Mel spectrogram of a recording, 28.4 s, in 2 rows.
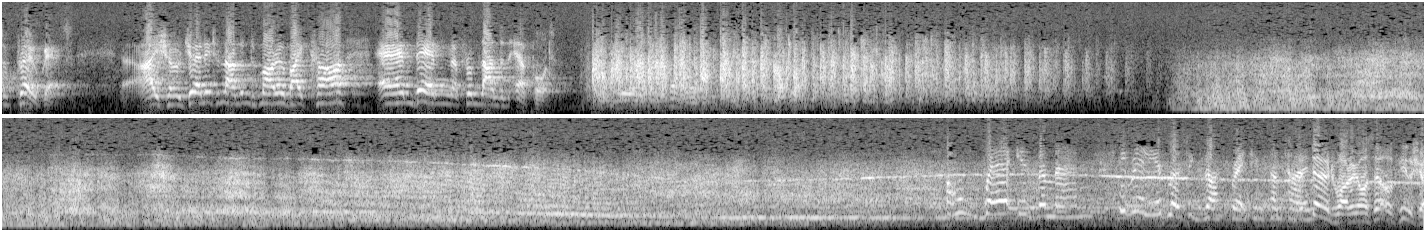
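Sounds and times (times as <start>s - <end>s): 
speech: 0.2s - 7.2s, 26.5s - 28.4s
airplane jet engines roaring on the tarmac before take-off: 5.9s - 28.4s.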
